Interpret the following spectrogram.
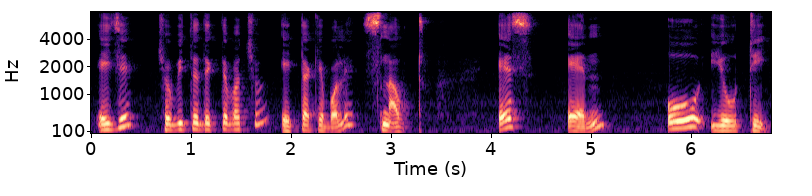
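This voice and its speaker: A man's voice: medium pitch, lively intonation, slow pace, warm tone. A man teaching a children's spelling lesson, patiently spelling words out letter by letter and asking the viewers questions.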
